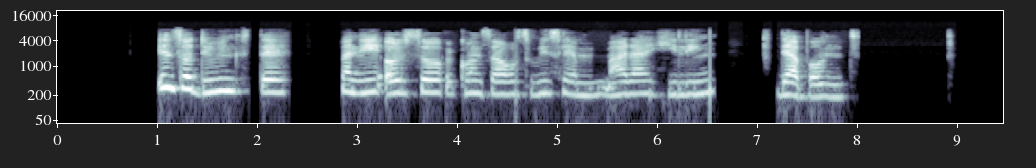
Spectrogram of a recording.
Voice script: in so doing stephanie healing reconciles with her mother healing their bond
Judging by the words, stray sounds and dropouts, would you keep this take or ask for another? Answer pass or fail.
fail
